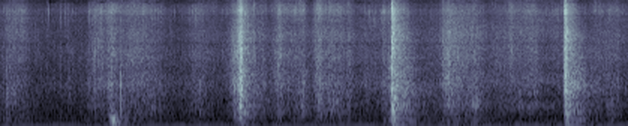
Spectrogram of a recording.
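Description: Bubble wrap popping one bubble at a time: four sharp pops about a second apart, with plastic crinkling between them.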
